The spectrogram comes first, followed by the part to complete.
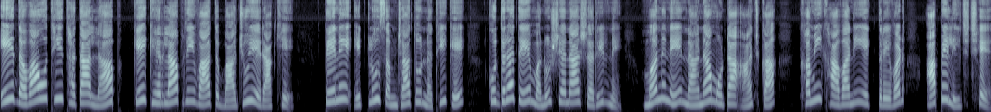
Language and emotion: Gujarati, neutral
